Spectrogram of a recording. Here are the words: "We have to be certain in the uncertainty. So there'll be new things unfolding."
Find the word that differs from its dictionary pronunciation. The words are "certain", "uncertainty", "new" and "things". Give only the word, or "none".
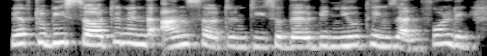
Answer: things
